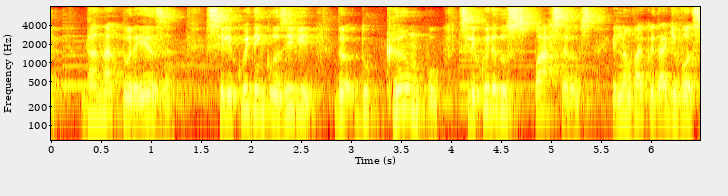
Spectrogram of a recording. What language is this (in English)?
Portuguese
